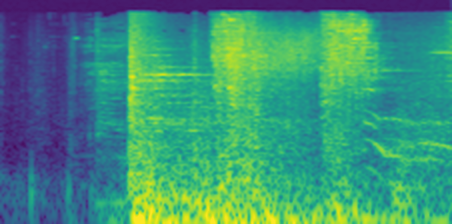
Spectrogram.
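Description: Swords clash loudly in a close fight.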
